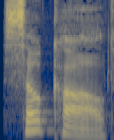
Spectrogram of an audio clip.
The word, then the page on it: so called: American English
